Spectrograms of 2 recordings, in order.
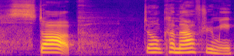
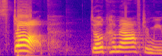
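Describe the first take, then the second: First: It is said weakly and timidly. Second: It is said loudly and forcefully.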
